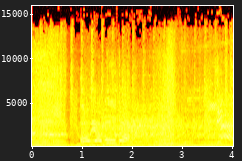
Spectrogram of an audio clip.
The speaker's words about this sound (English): The Mazda RX-7 and the Honda swerve precariously round a bend.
